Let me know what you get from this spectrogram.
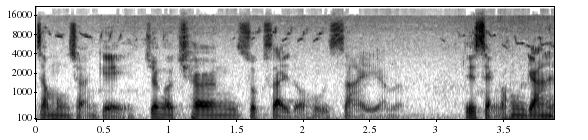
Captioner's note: birds chirp, wind rustles leaves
